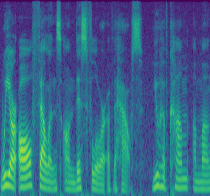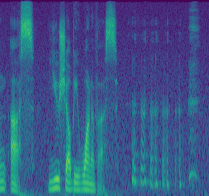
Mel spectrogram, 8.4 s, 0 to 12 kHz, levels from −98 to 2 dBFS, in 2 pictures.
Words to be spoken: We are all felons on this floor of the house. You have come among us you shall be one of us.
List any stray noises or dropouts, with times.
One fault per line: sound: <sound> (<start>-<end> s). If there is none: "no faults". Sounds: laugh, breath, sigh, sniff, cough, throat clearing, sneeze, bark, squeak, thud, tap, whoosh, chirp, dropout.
sound: laugh (6.7-8.3 s)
